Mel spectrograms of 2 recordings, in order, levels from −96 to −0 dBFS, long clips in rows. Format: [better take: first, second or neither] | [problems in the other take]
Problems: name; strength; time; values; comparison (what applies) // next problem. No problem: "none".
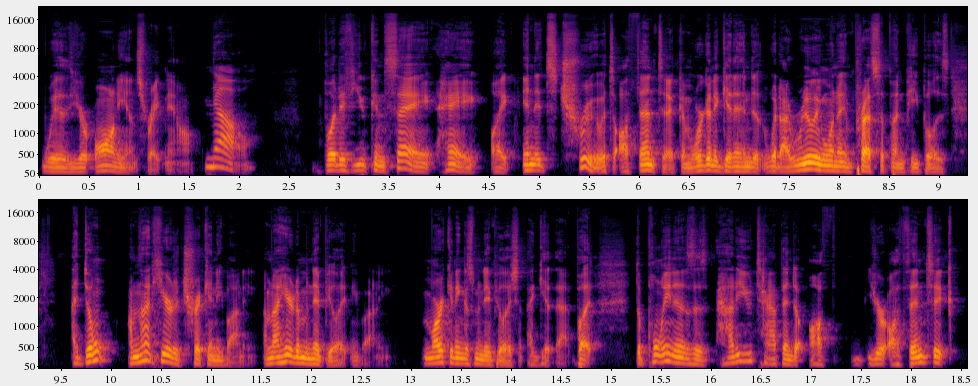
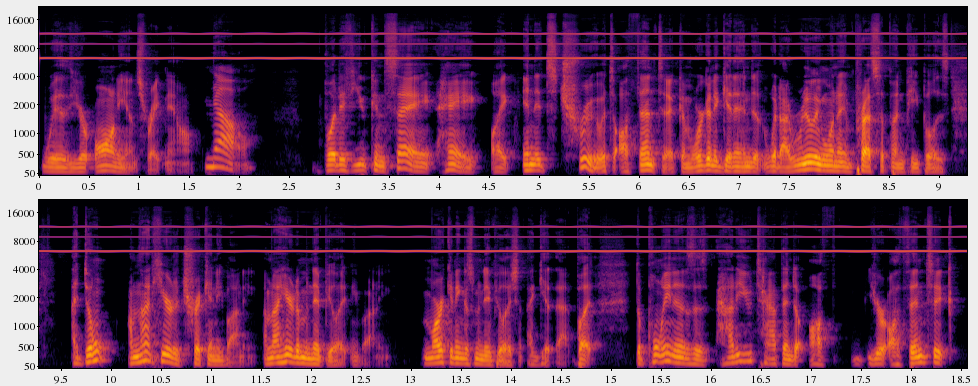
first | high-pitched whine; loud; throughout; 6.5 kHz, 6 dB below the speech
